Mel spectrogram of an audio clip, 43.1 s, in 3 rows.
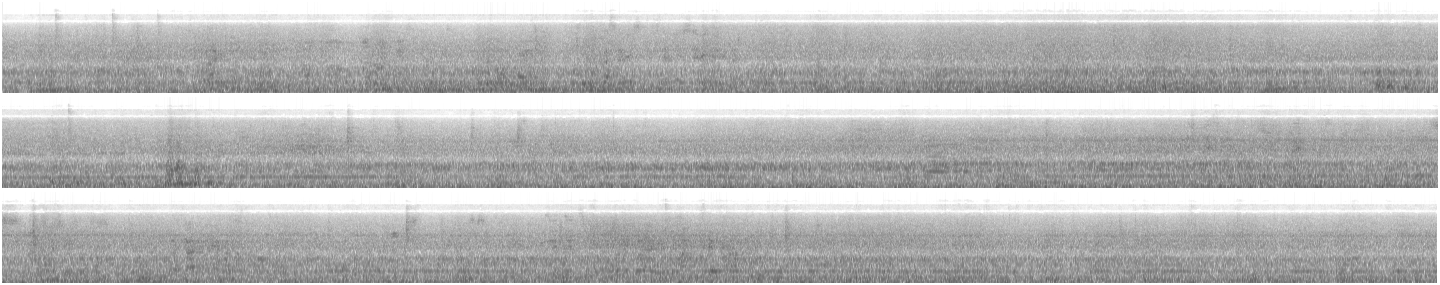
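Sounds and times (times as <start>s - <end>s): rumble of train wheels on rail: 0.0s - 43.0s.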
